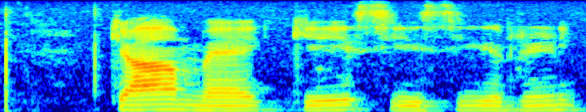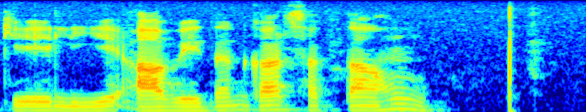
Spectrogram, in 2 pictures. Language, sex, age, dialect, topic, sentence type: Hindi, male, 18-24, Garhwali, banking, question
